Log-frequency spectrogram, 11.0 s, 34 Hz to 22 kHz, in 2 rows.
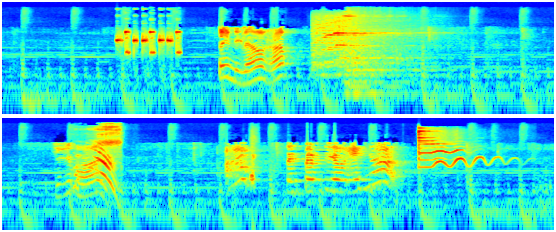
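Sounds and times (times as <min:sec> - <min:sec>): background music with steady beat: 0:00.0 - 0:11.0
person speaking: 0:06.2 - 0:06.8.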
